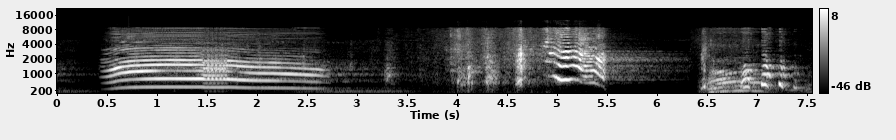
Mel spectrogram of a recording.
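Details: Hyena call opening with a long, steady, low tonal note held for about two seconds, followed by rough, broken yelps and a final burst of wavering, cackling notes.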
